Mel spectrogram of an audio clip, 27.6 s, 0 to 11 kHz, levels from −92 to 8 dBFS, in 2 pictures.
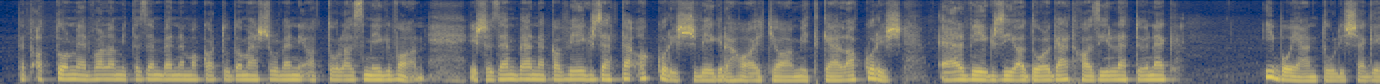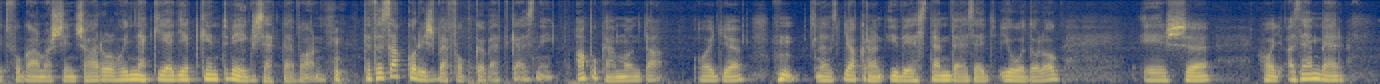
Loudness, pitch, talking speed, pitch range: -15 LUFS, 120 Hz, 145 wpm, 105-130 Hz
